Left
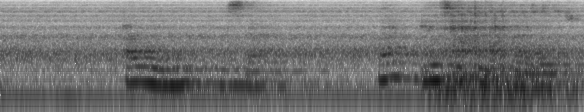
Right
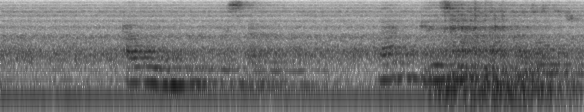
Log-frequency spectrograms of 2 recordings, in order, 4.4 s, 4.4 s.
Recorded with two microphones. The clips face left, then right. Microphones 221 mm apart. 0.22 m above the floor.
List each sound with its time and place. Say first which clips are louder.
0.9 s a woman speaking: left 3 dB; 40° left (ahead or behind), 1.9 m; by 4.2 s 35° left (ahead or behind), 2 m
3.2 s a drawer: left 3 dB; 5° right (ahead or behind), 0.9 m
